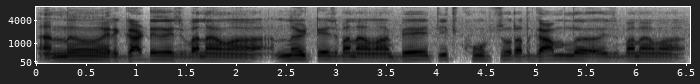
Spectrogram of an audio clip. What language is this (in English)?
Kashmiri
